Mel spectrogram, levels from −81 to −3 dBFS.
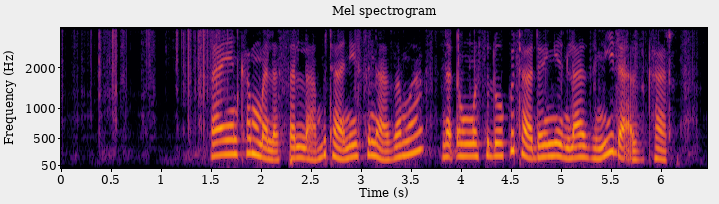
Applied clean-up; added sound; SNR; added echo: none; none; none; none.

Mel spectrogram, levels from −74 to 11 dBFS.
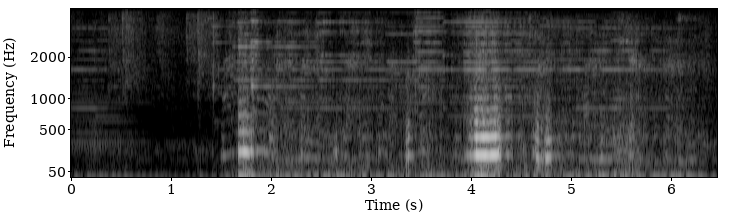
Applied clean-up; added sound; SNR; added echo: neural separator model SepFormer WHAMR!.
